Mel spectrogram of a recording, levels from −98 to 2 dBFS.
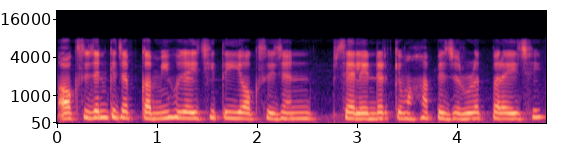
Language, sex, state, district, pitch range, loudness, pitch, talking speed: Bajjika, female, Bihar, Vaishali, 195-225 Hz, -18 LUFS, 205 Hz, 210 wpm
